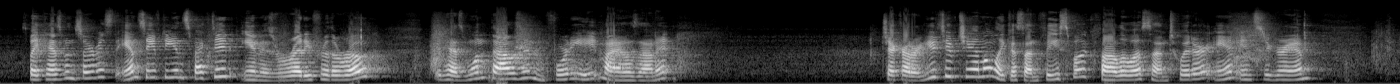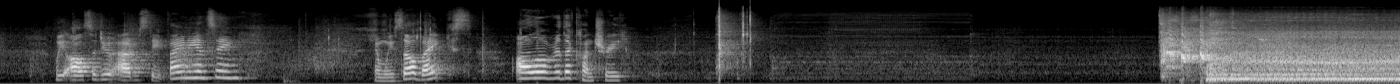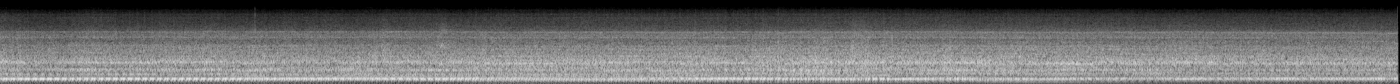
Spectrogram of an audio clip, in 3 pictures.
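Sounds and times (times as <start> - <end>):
motorcycle engine starting and idling: 25.6 - 42.0.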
